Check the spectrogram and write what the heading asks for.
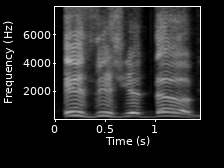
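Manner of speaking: very high, drawn-out inspector impression; Inspector Clouseau. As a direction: repeat it slowly for someone hard of hearing. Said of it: "Inspector Clouseau here".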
